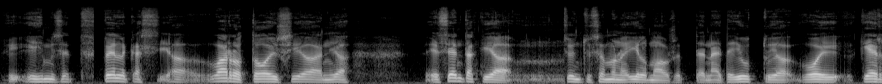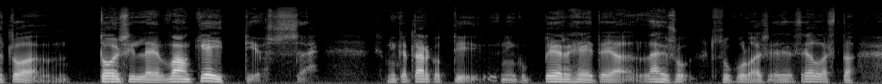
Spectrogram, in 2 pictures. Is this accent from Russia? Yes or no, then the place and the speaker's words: yes; Russia; Finnish is a second language; Ja näin ei tule varsinkaan meillä Venäjällä tapahtumaan.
